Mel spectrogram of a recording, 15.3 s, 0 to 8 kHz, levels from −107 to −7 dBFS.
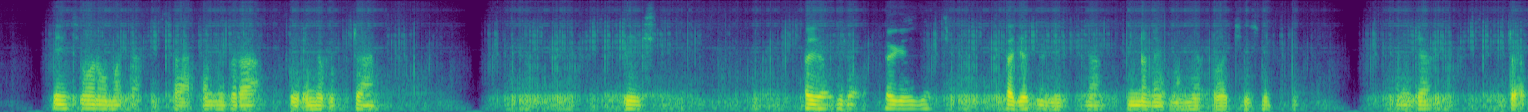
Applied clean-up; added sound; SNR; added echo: neural separator model SepFormer DNS4.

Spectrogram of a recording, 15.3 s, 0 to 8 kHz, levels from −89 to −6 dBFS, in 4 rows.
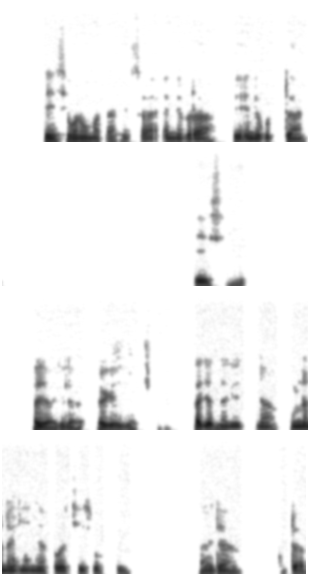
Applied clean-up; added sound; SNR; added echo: none; none; none; none.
